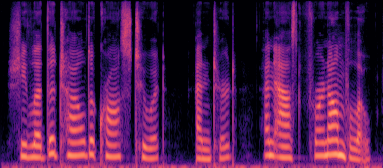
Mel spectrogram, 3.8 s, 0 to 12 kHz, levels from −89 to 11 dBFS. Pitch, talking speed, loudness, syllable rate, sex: 235 Hz, 205 wpm, -17 LUFS, 6.4 syllables/s, female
